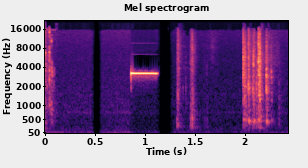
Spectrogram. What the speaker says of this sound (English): So, Peppa and George, every time you hear a beep, I would like you to put a block in the bucket, OK?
